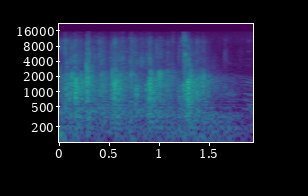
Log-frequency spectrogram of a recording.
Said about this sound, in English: And the church said, in Jesus' name, clap your hands, you may be seated.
